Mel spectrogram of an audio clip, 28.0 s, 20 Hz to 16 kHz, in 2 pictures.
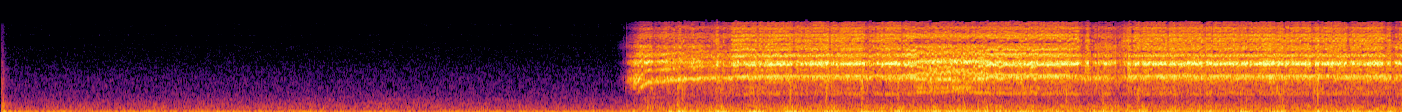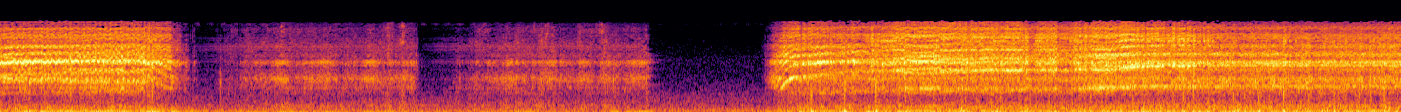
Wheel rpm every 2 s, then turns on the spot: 0, 0, 0, 110, 160, 160, 160, 130, 20, 10, 10, 180, 210, 230.
16-20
